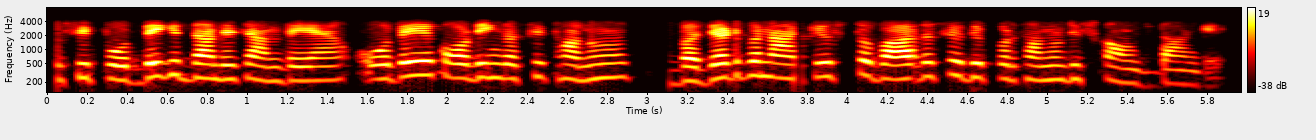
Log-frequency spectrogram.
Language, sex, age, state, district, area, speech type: Punjabi, female, 30-45, Punjab, Mohali, urban, conversation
